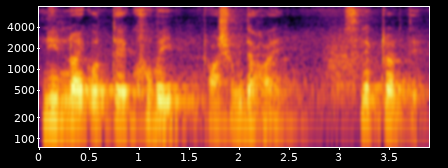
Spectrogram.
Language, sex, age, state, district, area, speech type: Bengali, male, 18-30, West Bengal, Jalpaiguri, urban, spontaneous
